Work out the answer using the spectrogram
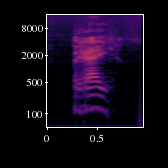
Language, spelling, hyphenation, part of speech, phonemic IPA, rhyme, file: Dutch, brij, brij, noun, /brɛi̯/, -ɛi̯, Nl-brij.ogg
- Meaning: 1. porridge 2. goop, muck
